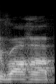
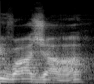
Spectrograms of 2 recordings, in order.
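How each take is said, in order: First: The middle consonant is an H sound. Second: The middle consonant is a J sound. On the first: It reflects local Spanish-influenced habit. "pronouncing the J as a H" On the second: It is probably the intended name. "it's probably Raja"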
